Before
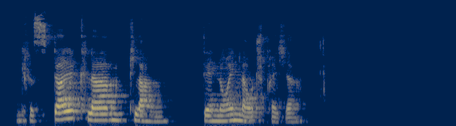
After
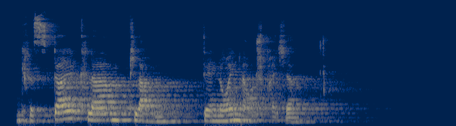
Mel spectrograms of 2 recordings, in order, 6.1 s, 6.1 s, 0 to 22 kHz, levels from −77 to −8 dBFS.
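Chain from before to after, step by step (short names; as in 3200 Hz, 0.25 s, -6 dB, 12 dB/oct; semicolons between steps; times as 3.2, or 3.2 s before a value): 3.21–3.8 HPF 1100 Hz 6 dB/oct; compressor 2:1, threshold -39 dBFS, peak gain reduction 10 dB; plate-style reverb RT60 2 s, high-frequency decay 0.3×, DRR 5.5 dB; gain +3.5 dB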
